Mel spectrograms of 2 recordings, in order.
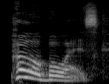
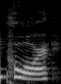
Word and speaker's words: po' boy: the Giant Blackened Turbo Po' Boys. Now, if you're from the South or you've ever been to the South, you don't say poor, you say po' boys.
